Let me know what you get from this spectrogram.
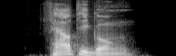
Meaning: assembly, manufacture, production
- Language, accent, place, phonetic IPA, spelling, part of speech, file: German, Germany, Berlin, [ˈfɛʁtɪɡʊŋ], Fertigung, noun, De-Fertigung.ogg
